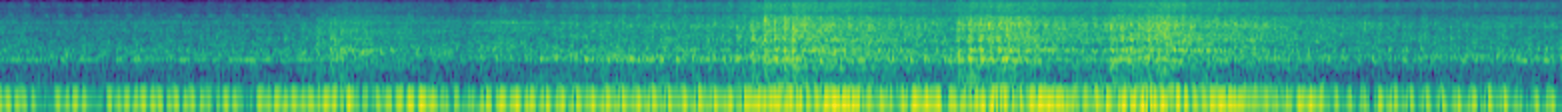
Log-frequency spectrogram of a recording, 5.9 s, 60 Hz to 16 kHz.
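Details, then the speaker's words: Yamaha MT-15 v1 after timing chain replacement, which fixed a harsh rattling engine noise: even single-cylinder idle with clean throttle blips and no ticking or chain rattle, a healthy engine. "तो अभी देखा finally पूरा complete हो चुका है। वह वाला problem चला गया। साउंड एकदम मस्त पहले जैसा हो गया।"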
